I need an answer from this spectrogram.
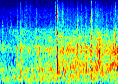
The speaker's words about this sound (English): I heard that clap.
